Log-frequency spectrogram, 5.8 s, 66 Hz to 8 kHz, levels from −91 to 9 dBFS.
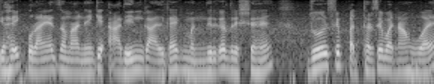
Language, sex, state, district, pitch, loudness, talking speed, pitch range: Hindi, male, Maharashtra, Gondia, 140 Hz, -16 LUFS, 205 wpm, 130-155 Hz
